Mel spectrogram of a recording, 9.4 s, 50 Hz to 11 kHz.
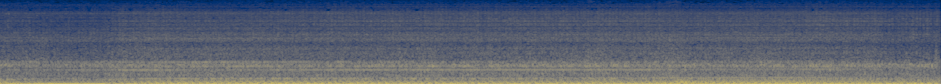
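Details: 1995 Subaru Impreza WRX idling in neutral: steady mid-pitched whine over the rumble when the clutch pedal is released, also while driving; persists after a recent clutch replacement.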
